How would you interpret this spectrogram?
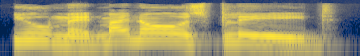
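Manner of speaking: bloodied redhead wailing at Garion. Acted. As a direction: whimper it like a hurt bully. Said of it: "he wailed accusingly".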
